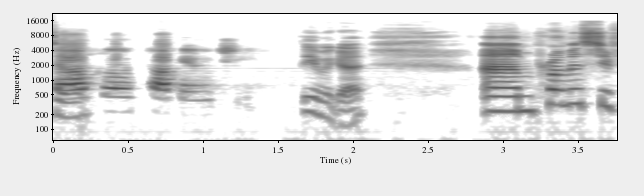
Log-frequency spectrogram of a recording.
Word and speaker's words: Naoko Takeuchi: And in the last chapter, Naoko Takeuchi, I think pronounced it. Naoko Takeuchi.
